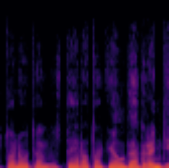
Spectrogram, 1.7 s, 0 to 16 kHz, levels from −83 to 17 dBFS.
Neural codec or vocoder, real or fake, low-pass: autoencoder, 48 kHz, 32 numbers a frame, DAC-VAE, trained on Japanese speech; fake; 14.4 kHz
